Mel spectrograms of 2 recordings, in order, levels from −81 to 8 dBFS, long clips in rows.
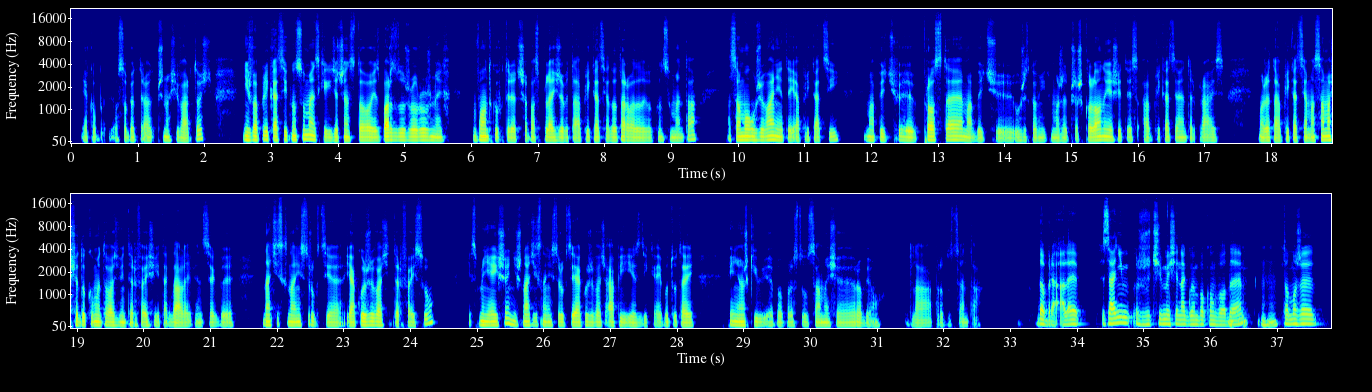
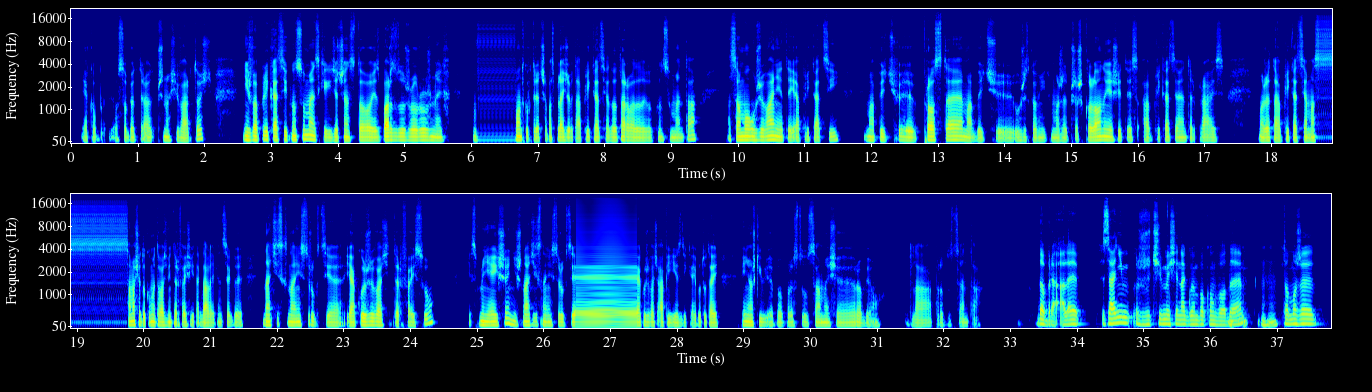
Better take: first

